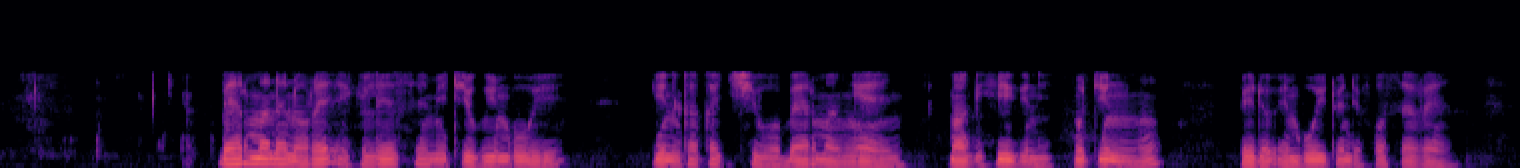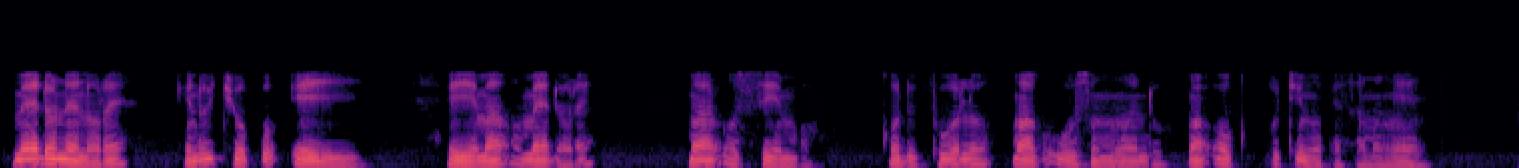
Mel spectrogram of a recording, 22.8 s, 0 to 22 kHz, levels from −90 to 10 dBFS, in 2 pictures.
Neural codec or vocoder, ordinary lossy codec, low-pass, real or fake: vocoder, 22.05 kHz, 80 mel bands, WaveNeXt; none; 3.6 kHz; fake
